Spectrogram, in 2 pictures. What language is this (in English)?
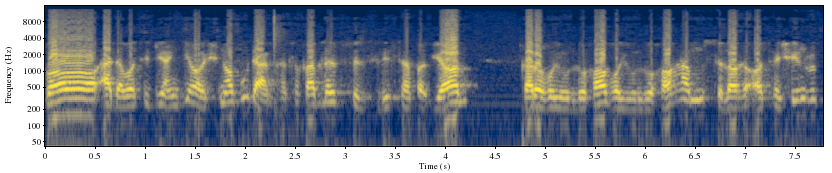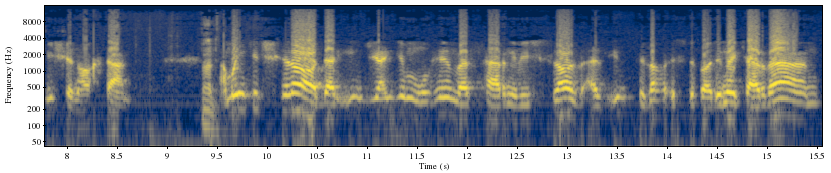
Persian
